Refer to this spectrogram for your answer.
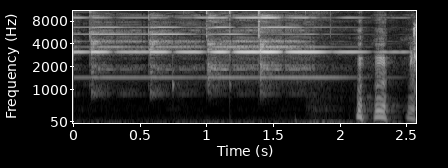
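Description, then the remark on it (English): The bell of a Hector bobblehead figure by Royal Bobbles, the original bell with the exact sound sample from the show, dings four times in a quick, even series, each ring briefly sustained, before a voice cuts in at the end. “that is so cool with the bell. That's right, the original bell with the exact sound sample from the show.”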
